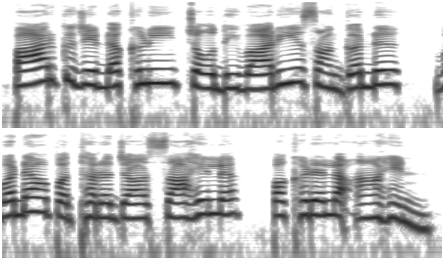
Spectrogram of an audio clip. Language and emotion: Sindhi, neutral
